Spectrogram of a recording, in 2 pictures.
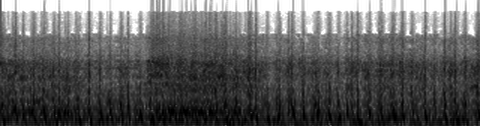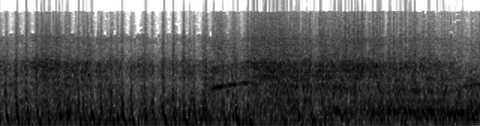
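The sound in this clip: A horse neighs while being ridden, a loud whinny rising above continuous rapid, rhythmic pounding that carries through the whole stretch at high volume.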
